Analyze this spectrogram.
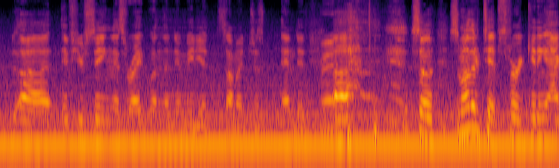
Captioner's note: laughs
